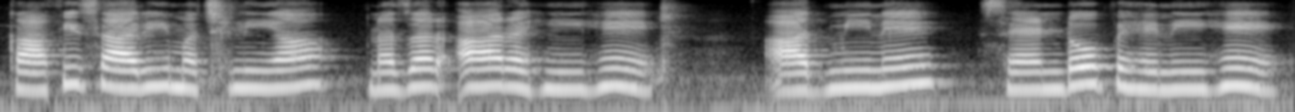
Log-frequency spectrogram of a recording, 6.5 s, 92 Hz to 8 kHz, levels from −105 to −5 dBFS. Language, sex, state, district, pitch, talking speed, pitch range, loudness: Hindi, female, Madhya Pradesh, Bhopal, 245 Hz, 110 wpm, 230-255 Hz, -17 LUFS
